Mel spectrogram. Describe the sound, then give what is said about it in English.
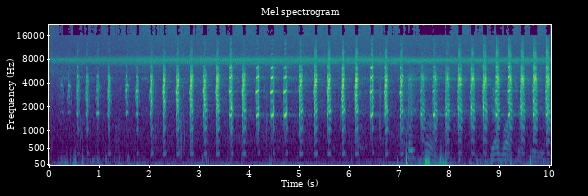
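A bird perched on top of a large covered bale of straw calls loudly and insistently, a long run of sharp, honking notes repeated in a fast, steady rhythm, with a brief low rumble of other noise partway through. “I noticed one of the birds making a lot of noise on top of a large covered bale of straw.”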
